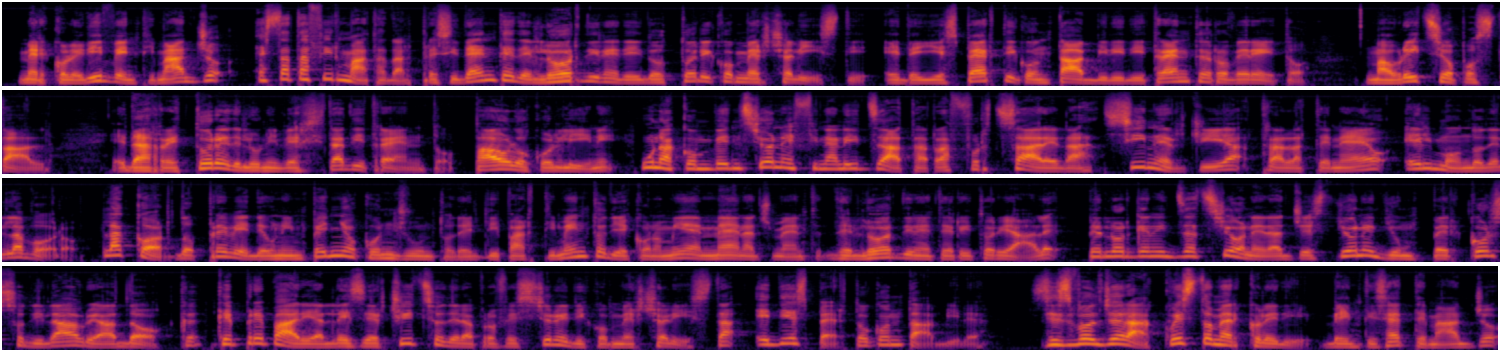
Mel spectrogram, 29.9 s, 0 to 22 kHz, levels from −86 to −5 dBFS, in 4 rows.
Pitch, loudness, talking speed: 150 Hz, -31 LUFS, 170 wpm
